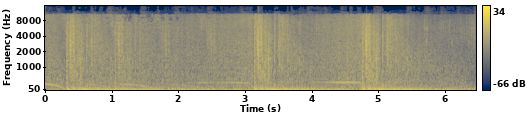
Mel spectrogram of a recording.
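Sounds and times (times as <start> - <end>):
continuous roaring rumble: 0.0 - 6.4
rocket explosions between a farm and a village: 0.2 - 6.4
whistles sliding downward in pitch: 2.2 - 5.3.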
